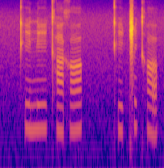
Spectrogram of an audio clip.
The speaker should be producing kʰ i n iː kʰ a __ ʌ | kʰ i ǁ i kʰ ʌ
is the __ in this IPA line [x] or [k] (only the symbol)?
x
